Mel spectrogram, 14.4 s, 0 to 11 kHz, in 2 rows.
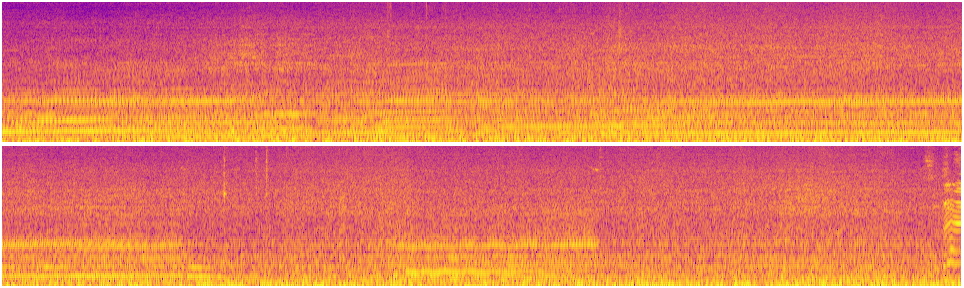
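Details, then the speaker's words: Ferrari with a rebuilt engine, after chasing a misfire, now fitted with new correct iridium plugs and the airbox refitted. The engine revs cleanly to 7,000 rpm and pulls well at the top end. A rattle remains, possibly a heat shield. "pretty much the first time that I have ever revved it to 7,000 revs. It's as fast as it's ever been, so it is now going well at the top end, which is just amazing."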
